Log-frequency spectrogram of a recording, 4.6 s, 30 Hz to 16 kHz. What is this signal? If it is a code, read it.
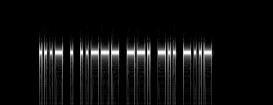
Morse code, heard as a keyed tone, about 28 wpm, 700 Hz. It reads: VE2GDX
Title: DXCC-100 Call Signs - 6 Characters - Repeated 3x - 28wpm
